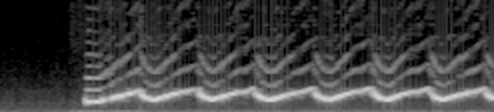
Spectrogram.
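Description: An electronic alarm sound effect cuts in abruptly and warbles in repeated rising sweeps that climb and then drop back, loud and alone with no voices.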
